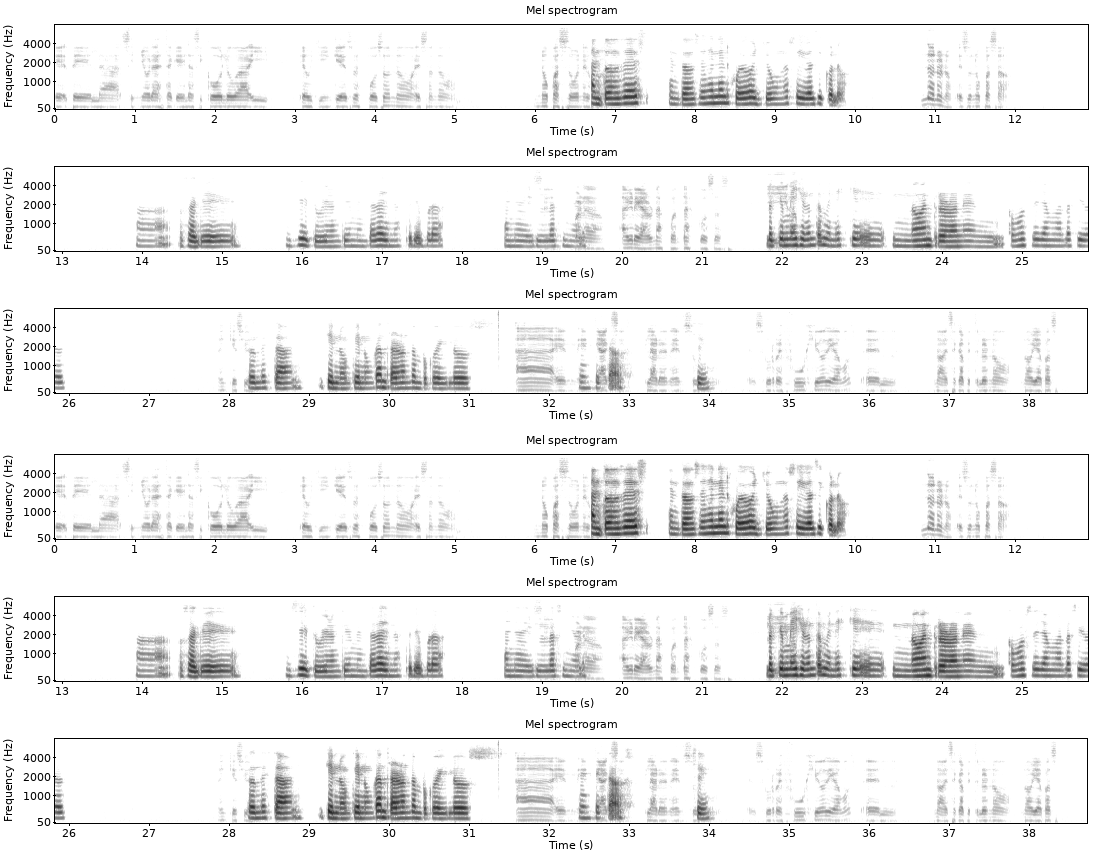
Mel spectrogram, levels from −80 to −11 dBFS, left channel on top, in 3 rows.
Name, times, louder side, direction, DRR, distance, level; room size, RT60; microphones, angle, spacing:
voice 1, 0.0-5.1 6.0-6.9 10.8-11.9 18.8-22.2 27.9-28.3 31.6-34.1 34.5-36.3 36.8-38.4, equal, ahead, 6.5 m, -52 dB
voice 2, 6.7-7.4 7.7-9.9 13.9-15.2 15.8-17.8 18.5-19.4 21.8-25.9 28.2-28.9 29.2-31.2 32.4-32.9 33.9-34.0, right 5 dB, 55° right, 0.5 m, -28 dB
head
